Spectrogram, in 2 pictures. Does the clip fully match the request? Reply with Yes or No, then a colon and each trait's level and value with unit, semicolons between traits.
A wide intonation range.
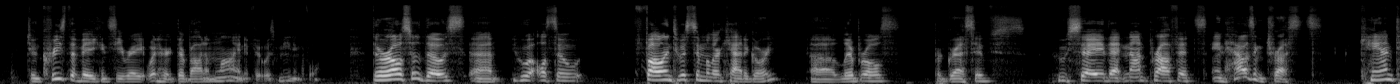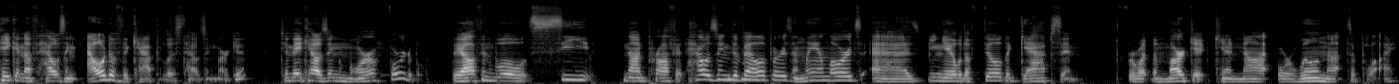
Yes: wide, 6.0 semitones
